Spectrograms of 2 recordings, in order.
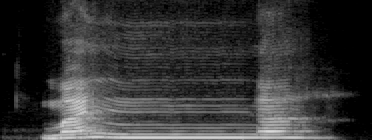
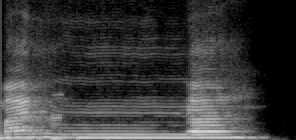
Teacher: Okey, bila nun sabdu, mim sabdu, nampak ni mesti standby, masuk, tekan, kita dah tahu memang itu fungsi dia. Mesti dengan lancar, jangan tersangkut, plus ada dengung. Dengung mesti 2 harakat. Okey, cara nak bunyi dia manna.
